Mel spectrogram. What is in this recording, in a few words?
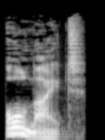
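"all night", English, British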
